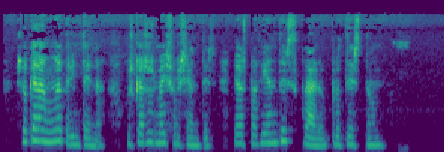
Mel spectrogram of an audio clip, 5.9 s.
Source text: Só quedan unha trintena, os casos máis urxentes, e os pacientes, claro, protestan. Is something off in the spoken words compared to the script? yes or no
no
